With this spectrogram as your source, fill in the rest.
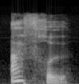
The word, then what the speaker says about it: affreux: Affreux. Final X not pronounced. And then you get this freux. Freux. Affreux.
